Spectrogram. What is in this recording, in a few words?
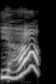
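attack, Japanese; leviachan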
